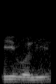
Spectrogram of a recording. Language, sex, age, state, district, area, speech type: Hindi, male, 30-45, Madhya Pradesh, Harda, urban, conversation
